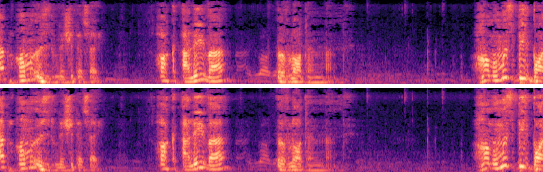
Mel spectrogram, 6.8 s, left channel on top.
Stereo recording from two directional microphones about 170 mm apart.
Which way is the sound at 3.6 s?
30° right (ahead or behind).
